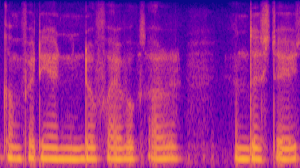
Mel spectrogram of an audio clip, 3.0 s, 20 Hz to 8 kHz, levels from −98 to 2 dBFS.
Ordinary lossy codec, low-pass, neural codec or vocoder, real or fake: none; none; none; real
